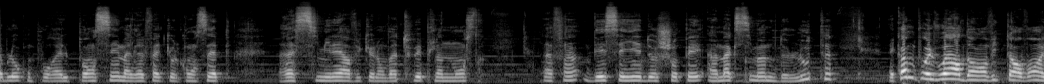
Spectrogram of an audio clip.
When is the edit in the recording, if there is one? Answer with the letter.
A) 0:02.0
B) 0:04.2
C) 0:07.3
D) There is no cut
B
